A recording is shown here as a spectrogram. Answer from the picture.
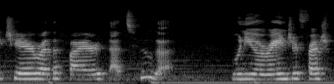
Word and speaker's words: hygge: Hygge, pronounced, H-Y-G-G-G, pronounced Hygge, is a funny Danish word with no English equivalent.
